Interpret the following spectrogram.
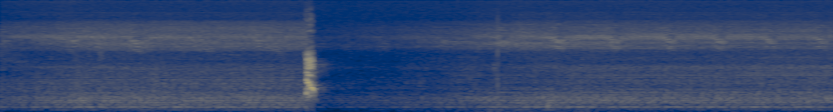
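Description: A German Shepherd puppy gives one short, high bark about three seconds in, over a steady low hum.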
